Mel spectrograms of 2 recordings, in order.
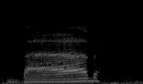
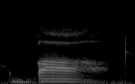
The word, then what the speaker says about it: Bawb: Yes, you're Bub. No, How it's do you say Bawb. Oh, it's Bob. You gotta say it like you're drinking some fine wine, Val. It's Bawb.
